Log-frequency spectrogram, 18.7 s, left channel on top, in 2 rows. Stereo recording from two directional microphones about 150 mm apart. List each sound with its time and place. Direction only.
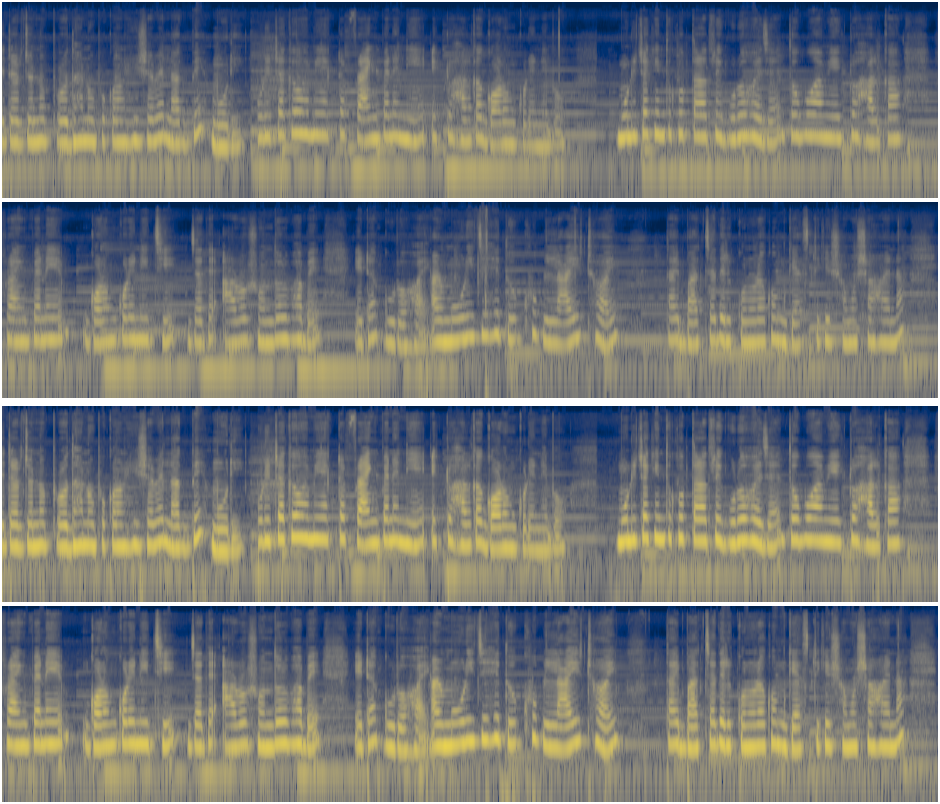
0.0 s a woman's voice: 45° right (ahead or behind)
2.7 s a woman's voice: 45° right (ahead or behind)
13.7 s a woman's voice: 25° right (ahead or behind)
